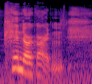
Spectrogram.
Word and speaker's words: Kindergarten: of the most known ones and that is kindergarten in German we pronounce it kindergarten kindergarten kindergarten kindergarten kindergarten kindergarten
